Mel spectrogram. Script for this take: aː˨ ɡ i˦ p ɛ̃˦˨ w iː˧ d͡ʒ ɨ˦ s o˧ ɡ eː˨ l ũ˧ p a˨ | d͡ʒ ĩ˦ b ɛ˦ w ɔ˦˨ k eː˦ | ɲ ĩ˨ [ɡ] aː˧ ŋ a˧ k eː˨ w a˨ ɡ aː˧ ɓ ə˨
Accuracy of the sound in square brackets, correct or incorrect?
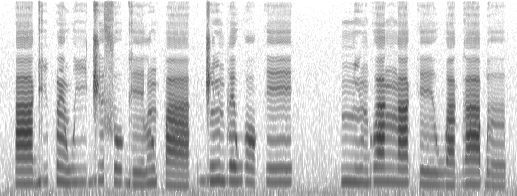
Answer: incorrect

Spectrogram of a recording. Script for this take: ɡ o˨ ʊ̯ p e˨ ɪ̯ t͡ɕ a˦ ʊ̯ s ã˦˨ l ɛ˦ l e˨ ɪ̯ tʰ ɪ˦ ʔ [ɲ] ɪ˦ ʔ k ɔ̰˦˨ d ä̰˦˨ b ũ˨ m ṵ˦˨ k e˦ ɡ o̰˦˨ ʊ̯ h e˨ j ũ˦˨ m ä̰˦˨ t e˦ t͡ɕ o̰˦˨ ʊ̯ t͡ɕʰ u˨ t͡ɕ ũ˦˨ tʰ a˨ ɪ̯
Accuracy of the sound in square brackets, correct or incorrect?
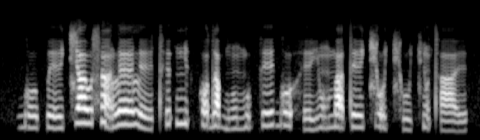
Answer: correct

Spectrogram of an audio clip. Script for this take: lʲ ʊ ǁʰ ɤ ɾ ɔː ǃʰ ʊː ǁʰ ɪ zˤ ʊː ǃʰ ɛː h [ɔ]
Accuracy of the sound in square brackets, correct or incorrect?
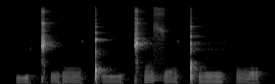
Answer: correct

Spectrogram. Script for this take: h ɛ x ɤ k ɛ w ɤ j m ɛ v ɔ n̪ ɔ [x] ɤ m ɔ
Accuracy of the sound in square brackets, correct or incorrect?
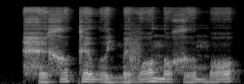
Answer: correct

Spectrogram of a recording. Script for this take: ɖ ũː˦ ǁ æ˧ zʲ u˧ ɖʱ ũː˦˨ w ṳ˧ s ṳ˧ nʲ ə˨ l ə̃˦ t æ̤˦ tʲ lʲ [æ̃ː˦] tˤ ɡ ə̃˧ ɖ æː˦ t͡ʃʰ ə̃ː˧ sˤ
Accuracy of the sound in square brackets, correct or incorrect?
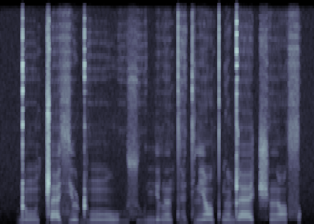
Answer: correct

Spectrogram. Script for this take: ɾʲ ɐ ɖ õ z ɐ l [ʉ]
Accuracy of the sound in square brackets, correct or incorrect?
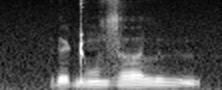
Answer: correct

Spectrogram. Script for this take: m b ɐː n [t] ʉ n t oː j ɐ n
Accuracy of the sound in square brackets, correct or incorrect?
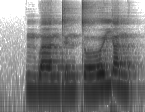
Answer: incorrect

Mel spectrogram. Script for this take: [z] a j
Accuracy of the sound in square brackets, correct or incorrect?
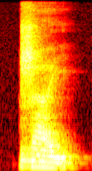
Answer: incorrect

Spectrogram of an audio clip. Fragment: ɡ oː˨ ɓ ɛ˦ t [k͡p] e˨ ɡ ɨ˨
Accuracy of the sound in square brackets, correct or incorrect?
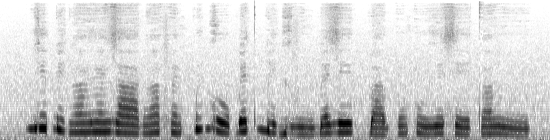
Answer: incorrect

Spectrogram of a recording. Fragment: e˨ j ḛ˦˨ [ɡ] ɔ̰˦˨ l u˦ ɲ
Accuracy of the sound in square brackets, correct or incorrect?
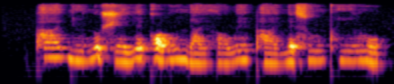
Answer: correct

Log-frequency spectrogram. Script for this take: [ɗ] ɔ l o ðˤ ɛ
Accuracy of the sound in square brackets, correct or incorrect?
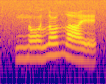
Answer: incorrect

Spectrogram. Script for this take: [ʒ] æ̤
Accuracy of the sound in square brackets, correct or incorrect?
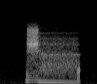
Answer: correct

